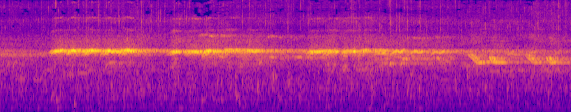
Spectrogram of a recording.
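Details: Noisy miner, an Australian bird, recorded in ambisonic surround sound: a loud, steady high piping tone held for several seconds, ending in a few quick downslurred notes, over faint background rustle.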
